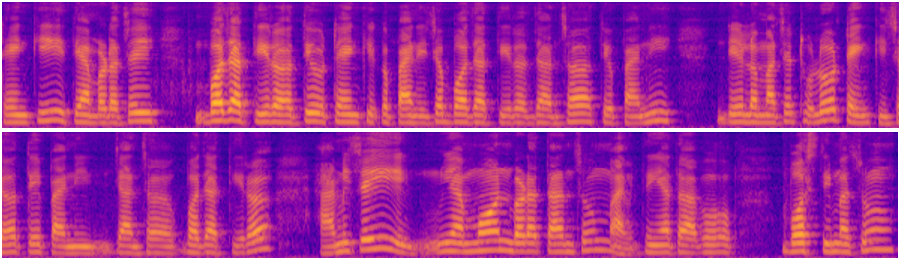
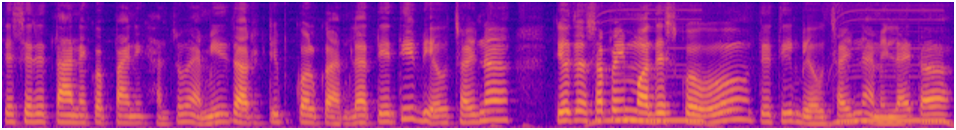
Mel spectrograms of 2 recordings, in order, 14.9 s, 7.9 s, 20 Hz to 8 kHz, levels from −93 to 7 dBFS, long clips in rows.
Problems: background sounds at intervals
